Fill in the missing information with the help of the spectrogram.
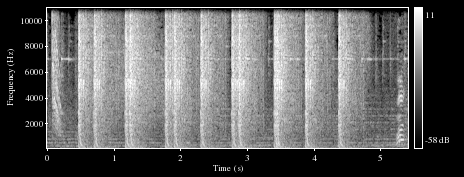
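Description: Dubbed-in gunfire sound effects: about eight heavy shots, roughly two a second, over background music.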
